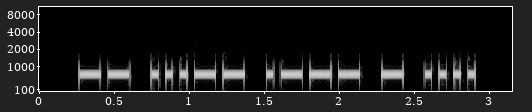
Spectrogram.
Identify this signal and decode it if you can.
Morse code, heard as a keyed tone, about 25 wpm, 700 Hz. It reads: M3JTH
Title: DXCC-100 Call Signs - 5 Characters - 25wpm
